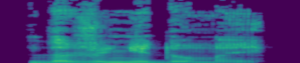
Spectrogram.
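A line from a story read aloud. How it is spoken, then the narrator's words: Even, flat voice. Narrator (Russian): Ровным голосом сказал тролль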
